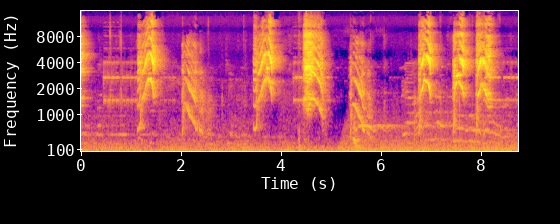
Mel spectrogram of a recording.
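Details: A pet male Indian ringneck parrot trying to mate gives about eight loud, shrill, squawky chirps with falling sweeps at an uneven pace, in a quiet indoor room.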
